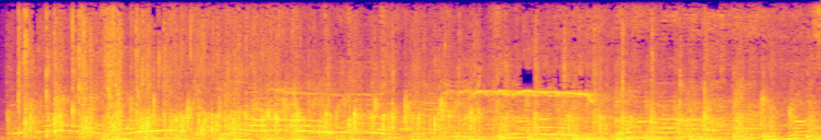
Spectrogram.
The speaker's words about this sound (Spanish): Un líder para nosotros, que como les decía, tiene así su corazón de oro eh, y quiero que lo recibamos con un caloroso aplauso a nuestro premier líder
